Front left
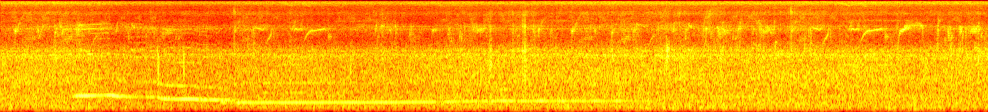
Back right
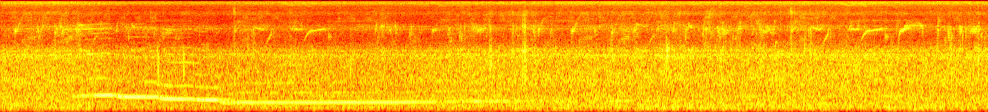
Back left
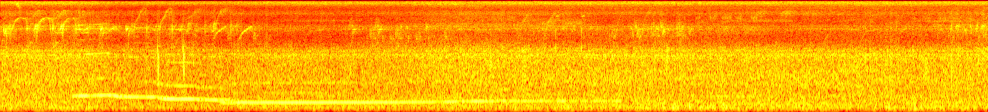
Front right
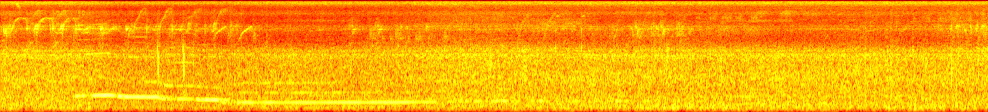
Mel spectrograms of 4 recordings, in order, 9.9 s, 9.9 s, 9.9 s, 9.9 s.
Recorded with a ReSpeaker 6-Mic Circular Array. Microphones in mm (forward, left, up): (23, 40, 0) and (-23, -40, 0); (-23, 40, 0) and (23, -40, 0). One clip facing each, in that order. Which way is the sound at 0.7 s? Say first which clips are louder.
Back right 1 dB, front right 1 dB; 175° right.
